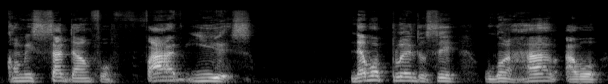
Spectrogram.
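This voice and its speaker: A man delivers a political monologue as host of his own show. His voice sits at an ordinary middle pitch. He talks with passion, fires off rhetorical questions and circles back to repeat his points. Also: a bit bright.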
